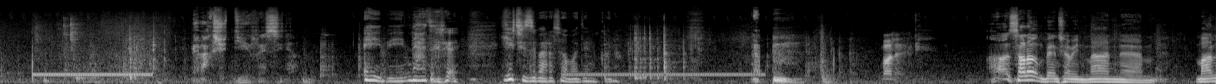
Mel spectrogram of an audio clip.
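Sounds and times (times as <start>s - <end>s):
telephone being dialed with clicks and clatter: 0.3s - 1.6s, 5.9s - 7.6s
telephone handling noise: 0.3s - 1.6s, 6.2s - 7.6s
speech: 4.0s - 6.4s, 10.1s - 12.1s.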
